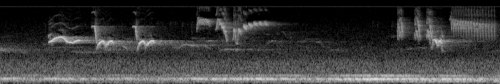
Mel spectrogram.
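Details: Song thrush singing, recorded 6 April 2010 on a Canon HF200 camcorder: bright whistled notes and short rising slurs repeated in quick phrases, with sharp high chirps, over a steady low background hum.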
